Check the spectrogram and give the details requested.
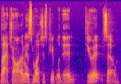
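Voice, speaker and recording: Low-voiced young man telling a story. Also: normal speed. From New Hampshire, USA. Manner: rambling, animated storytelling with frequent "like" and restarts. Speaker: singer-songwriter guest. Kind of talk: casual conversational interview.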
